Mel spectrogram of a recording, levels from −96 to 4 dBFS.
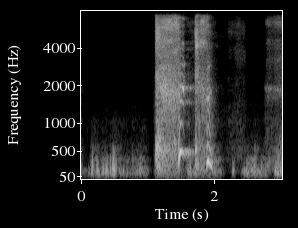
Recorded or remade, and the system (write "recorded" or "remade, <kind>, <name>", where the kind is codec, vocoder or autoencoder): remade, autoencoder, DAC-VAE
